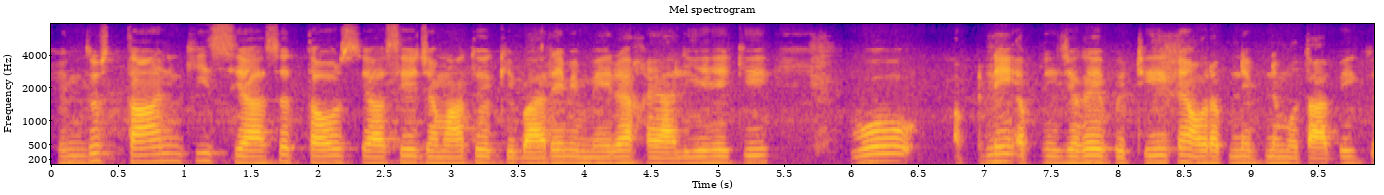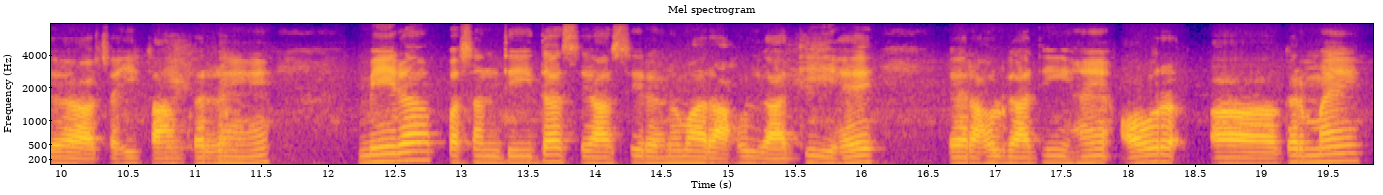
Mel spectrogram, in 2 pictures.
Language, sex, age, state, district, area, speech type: Urdu, male, 18-30, Delhi, South Delhi, urban, spontaneous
